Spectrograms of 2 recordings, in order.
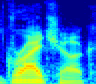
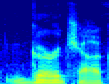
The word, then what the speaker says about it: Grchuck: This is Grchuck, not Gerchuk. Like, what the I understand it's not like a common name, but come on.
